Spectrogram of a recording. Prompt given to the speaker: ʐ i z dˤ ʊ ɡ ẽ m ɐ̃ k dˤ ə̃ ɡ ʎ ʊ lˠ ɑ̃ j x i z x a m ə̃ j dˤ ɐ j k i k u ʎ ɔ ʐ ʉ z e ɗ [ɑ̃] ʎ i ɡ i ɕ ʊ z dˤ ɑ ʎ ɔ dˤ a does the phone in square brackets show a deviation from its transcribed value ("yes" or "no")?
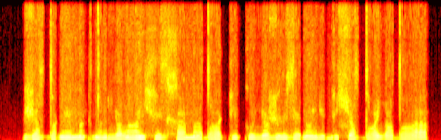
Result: yes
